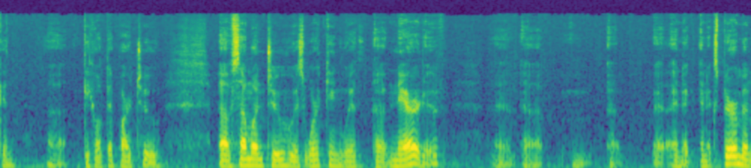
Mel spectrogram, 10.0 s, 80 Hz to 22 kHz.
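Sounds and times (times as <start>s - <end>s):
man speaking: 0.0s - 2.2s, 2.8s - 10.0s.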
